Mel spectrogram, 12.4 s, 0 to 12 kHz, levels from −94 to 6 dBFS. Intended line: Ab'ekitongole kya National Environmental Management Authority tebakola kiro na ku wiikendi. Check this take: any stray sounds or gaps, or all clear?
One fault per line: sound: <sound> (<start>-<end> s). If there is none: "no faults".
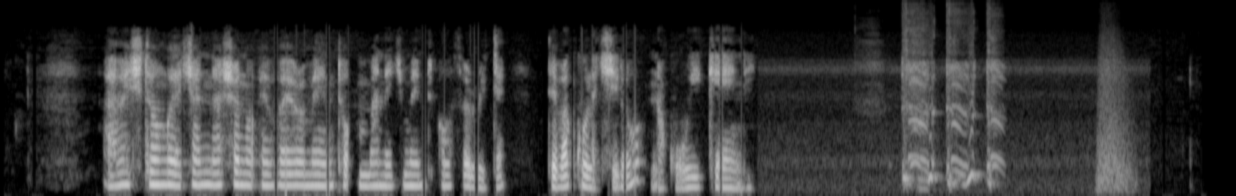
sound: cough (8.5-10.1 s)
sound: throat clearing (10.9-11.4 s)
